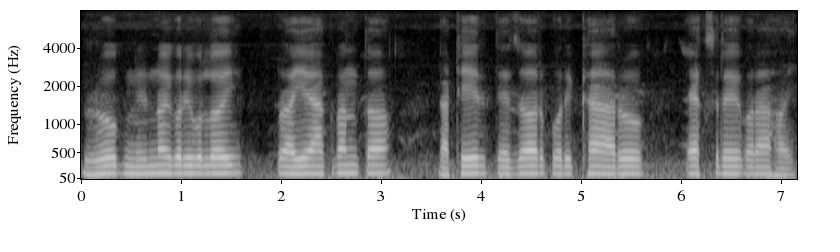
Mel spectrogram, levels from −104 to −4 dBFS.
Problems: none marked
